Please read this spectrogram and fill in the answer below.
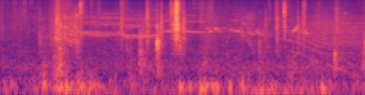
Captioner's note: door squeaking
